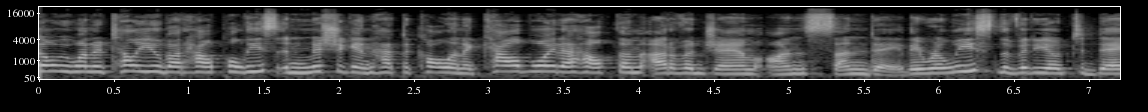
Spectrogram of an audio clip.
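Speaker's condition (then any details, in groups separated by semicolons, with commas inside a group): No condition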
